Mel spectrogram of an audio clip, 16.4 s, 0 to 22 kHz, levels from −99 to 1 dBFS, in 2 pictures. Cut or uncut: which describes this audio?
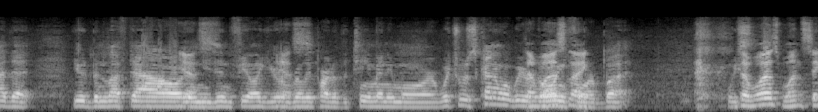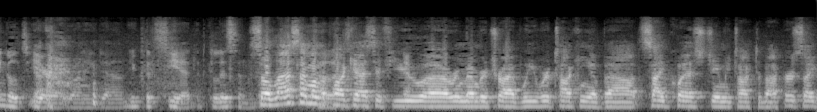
uncut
